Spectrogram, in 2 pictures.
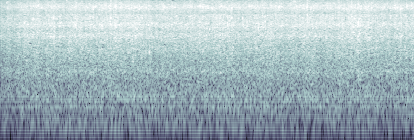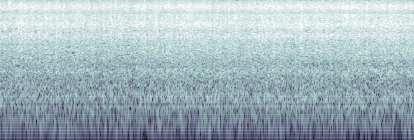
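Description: Heavy rain in a rainstorm, a loud, even hiss.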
